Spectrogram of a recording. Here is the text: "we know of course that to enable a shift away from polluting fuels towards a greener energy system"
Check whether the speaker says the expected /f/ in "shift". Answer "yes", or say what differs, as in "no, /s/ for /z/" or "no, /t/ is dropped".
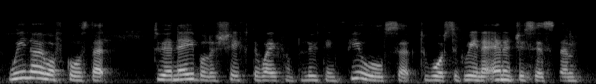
yes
